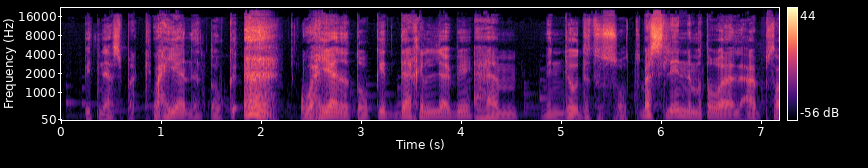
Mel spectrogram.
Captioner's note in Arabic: تنحنُح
